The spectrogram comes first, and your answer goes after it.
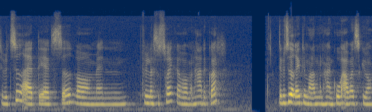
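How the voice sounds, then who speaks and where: This woman has a dark, mellow tone at medium pitch, speaking at a moderate pace with fairly even intonation. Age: 20s. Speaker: cleaning company employee. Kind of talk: employee testimonial interview.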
